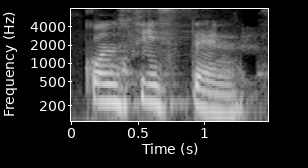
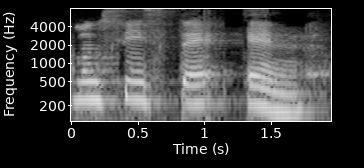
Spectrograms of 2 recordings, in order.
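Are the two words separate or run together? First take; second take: run together; separate. First: The two words merge into one. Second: The two words are said separately.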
